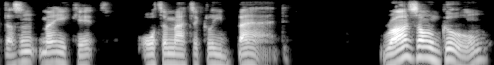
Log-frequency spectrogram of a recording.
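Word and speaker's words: Ra's al Ghul: make it automatically bad razal ghou or Rael ghoul if you want to go for the comic book pronunciation did not have the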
